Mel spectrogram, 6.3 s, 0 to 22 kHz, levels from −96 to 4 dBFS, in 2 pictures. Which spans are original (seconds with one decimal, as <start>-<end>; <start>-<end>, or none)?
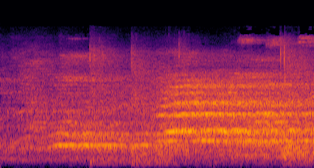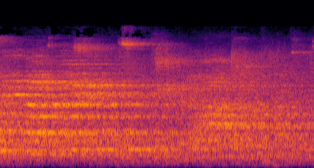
0.0-6.3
